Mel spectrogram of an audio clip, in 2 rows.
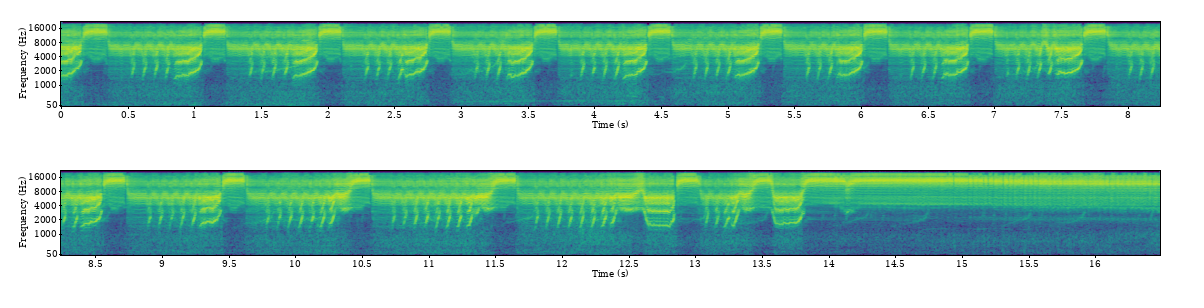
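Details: Tsukutsukuboshi cicada calling repeatedly from the sunny summit of Mt. Ino in Umi, Fukuoka, Japan, 21 September 2022, early autumn, unseen. Rhythmic shrill phrases with upward sweeps pulse about every 0.7 seconds, then settle into a sustained high buzz near the end.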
